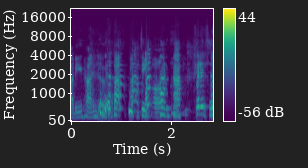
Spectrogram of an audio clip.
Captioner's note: cast members laughing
